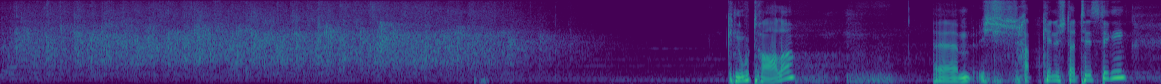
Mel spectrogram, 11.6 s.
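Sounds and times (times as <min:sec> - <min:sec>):
applause: 0:00.0 - 0:05.9
speech: 0:07.4 - 0:08.1, 0:09.4 - 0:11.6.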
